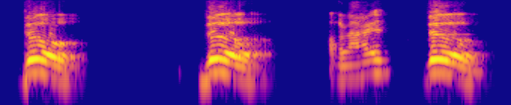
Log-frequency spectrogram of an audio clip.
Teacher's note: If you pronounce though correctly, there will be a vibration in your voice box. That's where you have the external protrusion in your neck, on your neck, which is called the Adam's apple. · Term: voiced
